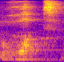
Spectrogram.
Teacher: Yes, the voiceless WH sound.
